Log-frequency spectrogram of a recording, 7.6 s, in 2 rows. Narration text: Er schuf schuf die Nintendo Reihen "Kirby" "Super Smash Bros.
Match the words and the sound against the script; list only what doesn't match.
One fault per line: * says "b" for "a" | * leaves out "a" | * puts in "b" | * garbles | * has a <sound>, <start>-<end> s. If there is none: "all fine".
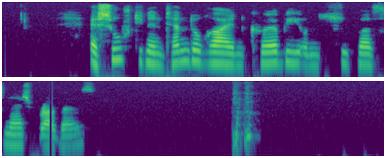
* leaves out "schuf"
* puts in "und"
* has a dropout, 4.3-4.3 s
* has a throat clearing, 6.1-6.4 s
